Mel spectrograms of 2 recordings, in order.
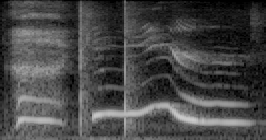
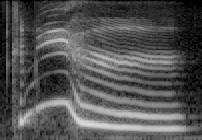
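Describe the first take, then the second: First: Gasping, high cooing call; overwhelmed by cuteness. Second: Said in the usual way. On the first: Real, not acted. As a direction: coo at the dog, melting. Calling the dog, gasping.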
